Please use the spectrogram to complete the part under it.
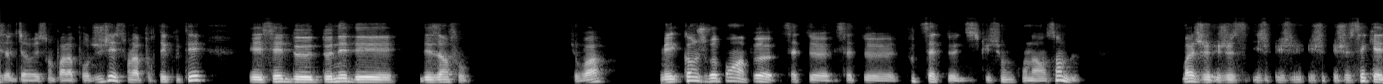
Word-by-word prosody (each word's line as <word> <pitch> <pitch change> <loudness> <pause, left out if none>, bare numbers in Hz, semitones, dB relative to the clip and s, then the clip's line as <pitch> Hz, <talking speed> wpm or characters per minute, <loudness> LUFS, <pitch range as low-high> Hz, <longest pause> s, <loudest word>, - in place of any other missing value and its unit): ça 100 - -4
veut 90 - -5
dire, 95 +2 -2
eux, - - -3
ils - - -3
sont 95 - -10
pas 95 - -1
là 95 - 0
pour 100 - -6
te - - -10
juger, 130 +11 0
ils 175 - +3
sont 175 -10 -8
là 105 - +3
pour - - -15
t'écouter 190 - 0 0.4
et 115 - +5
essayer 130 +5 +4
de 115 -2 +6
donner 125 +6 +4
des 115 -4 +5 0.2
des 110 0 +2
infos. 115 -4 -2 1.0
Tu - - -9
vois? - - -1 0.4
Mais 120 +2 +3
quand 180 -1 +3
je 135 - -4
reprends 150 +1 +2
un 125 - 0
peu 140 +4 +2
cette - - -8
heu 100 -2 0
cette - - -9
heu, 95 -3 -4
toute 145 -4 -10
cette, 125 -5 -1
heu, 95 -2 -1
discussion 100 +4 -8
qu'on 100 -2 -6
a - - -1
ensemble, 95 - -1 1.0
moi 140 +1 +5
je 115 -3 0
je 105 +1 -1
s 100 -1 -7 0.3
je 110 +1 -8
je - - -9
je 105 - -5
sais 155 +11 0
qu'il 125 - +2
y - - +5
115 Hz, 225 wpm, -16 LUFS, 100-130 Hz, 1.0 s, de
